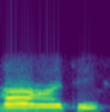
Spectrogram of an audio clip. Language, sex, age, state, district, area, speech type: Hindi, female, 60+, Uttar Pradesh, Mau, rural, conversation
